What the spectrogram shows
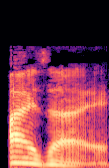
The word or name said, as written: isai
